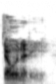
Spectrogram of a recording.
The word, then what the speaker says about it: Donati: Apparently, that's actually how it's pronounced. It is pronounced Donati.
